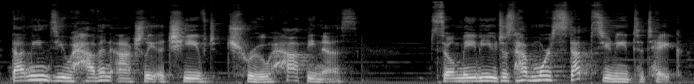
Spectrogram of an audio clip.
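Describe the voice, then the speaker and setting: A woman with a low-pitched voice narrates a scripted video essay. She is wry and conversational, with casual, sweary asides. Soft music plays behind her.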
